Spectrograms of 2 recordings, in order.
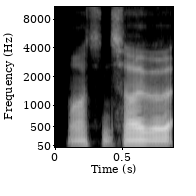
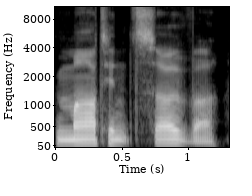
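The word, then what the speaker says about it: Martincová: to go cross court martin sober anticipated it put it away yeah alex and how do you say this pronounce it apparently it's martin silva so i think i've done it wrong apologies i should have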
